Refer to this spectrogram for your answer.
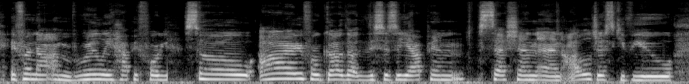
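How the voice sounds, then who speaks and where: A woman's fairly high voice at a moderate pace, over noticeable background noise. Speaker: podcast host. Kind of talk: scripted monologue. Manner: loud; animated.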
